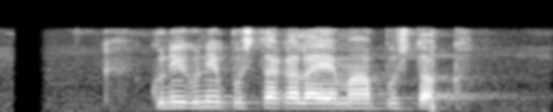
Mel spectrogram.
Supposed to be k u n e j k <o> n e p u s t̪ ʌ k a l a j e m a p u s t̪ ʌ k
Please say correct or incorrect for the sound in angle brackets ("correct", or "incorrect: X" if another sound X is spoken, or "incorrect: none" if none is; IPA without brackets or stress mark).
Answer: incorrect: u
